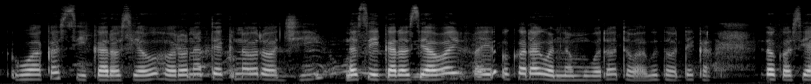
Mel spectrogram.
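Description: MP3 compression damage runs through the whole speech clip, from start to finish, and is plainly audible. The detail has a watery, swirling texture, with s sounds turning metallic and consonant attacks smeared. That fits an encoder short of bits, which trims the treble and drops weak frequency lines that flicker on and off between frames. The cause is likely low-rate MP3 encoding, consistent with a bitrate of about 64 kbps.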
